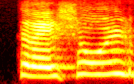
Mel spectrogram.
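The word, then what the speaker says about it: threshold: Single M double R थ्रेशहोल्ड में H silent है। इट्स नॉट थ्रेशहोल्ड और double H भी नहीं है। थ्रेश एस एच होल्ड एच ओ एल D double H नहीं single H बट no sound थ्रेशहोल्ड मतलब क्या होता है इसका?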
